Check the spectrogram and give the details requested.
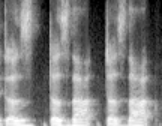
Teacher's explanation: my tongue for the z is behind my teeth and my voice is on and then it just needs to move forward enough to be · we have to go from the z sound of does to the th sound of that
